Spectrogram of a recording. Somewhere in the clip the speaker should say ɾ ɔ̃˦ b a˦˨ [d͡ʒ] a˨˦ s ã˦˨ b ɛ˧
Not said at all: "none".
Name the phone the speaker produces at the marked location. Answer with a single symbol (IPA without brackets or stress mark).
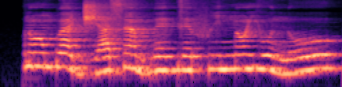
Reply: d͡ʒ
